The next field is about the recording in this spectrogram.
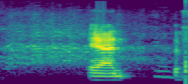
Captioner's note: audience laughing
